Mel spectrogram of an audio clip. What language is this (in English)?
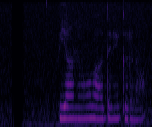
Sinhala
